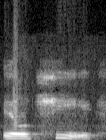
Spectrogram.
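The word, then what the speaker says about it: Ilcsi: childhood nickname but she's known more to Hungarian as aunt ili which is spelled i l CSI and you'll find the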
